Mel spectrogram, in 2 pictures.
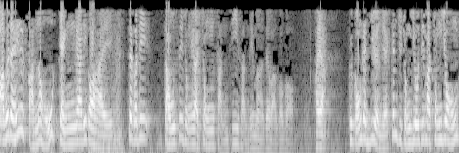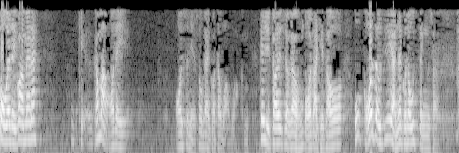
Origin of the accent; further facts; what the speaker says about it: China; 佢就会指我哋中国人最多有一句说话就话、是。拜得神多，自有神庇佑。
